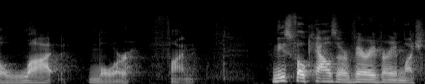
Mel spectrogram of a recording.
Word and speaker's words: Focal: So let's start with the build of these Focals, and yes, that is the correct pronunciation of what looks like the word focal.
